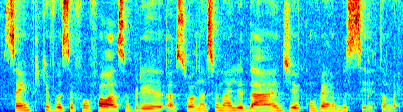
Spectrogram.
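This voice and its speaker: A Brazilian woman with a Brazilian Portuguese accent, a Portuguese teacher giving a language lesson to camera, speaking clearly and slowly through spoken examples. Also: mid-range voice, steady tone, a little mellow.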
